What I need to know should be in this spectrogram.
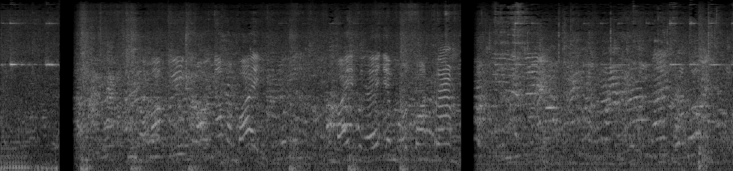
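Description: A crowd of men and women chatters in a large, echoing market hall.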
